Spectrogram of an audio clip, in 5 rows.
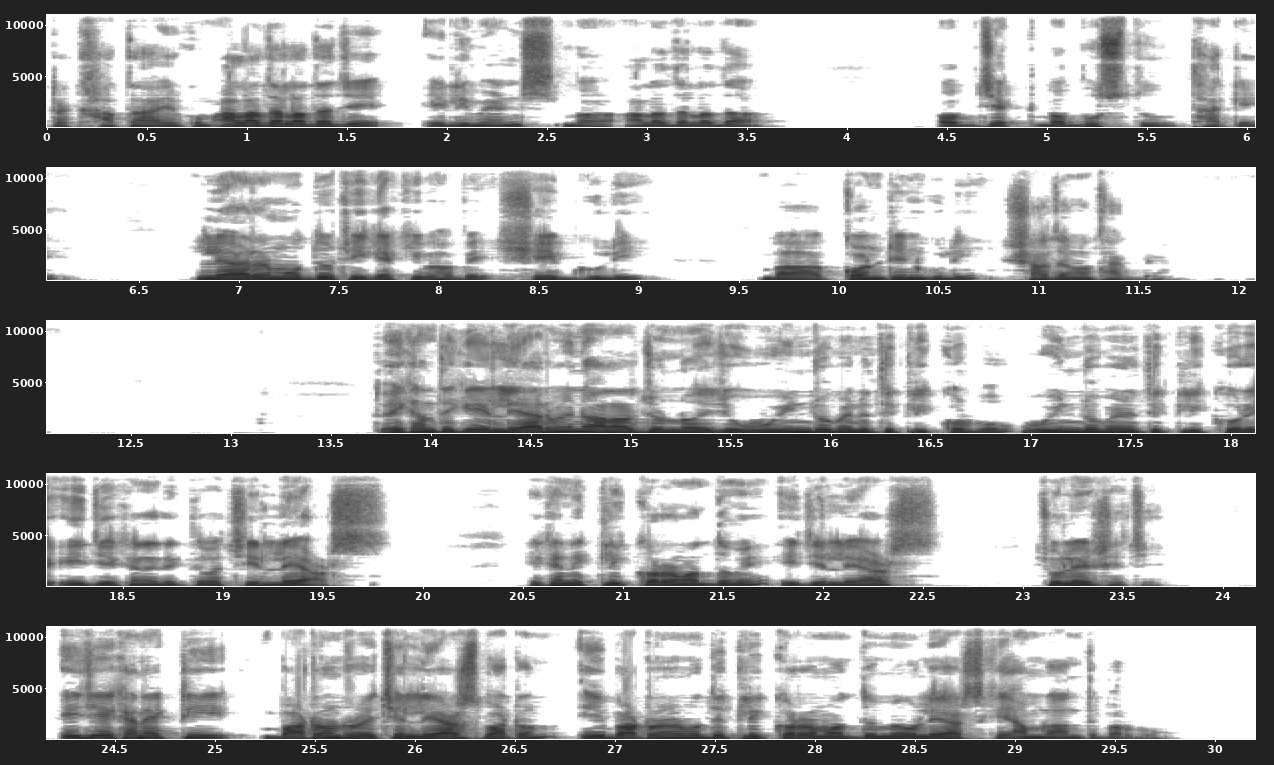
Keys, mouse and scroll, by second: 14.4 click, 19.8 click, 23.6 click.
